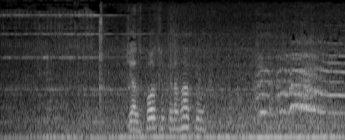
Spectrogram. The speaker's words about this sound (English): It's the Sunday before Thanksgiving, and the phone is already going crazy here at John's Live Poultry in Chicago's Northwest Side.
